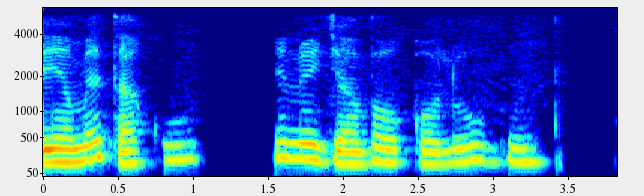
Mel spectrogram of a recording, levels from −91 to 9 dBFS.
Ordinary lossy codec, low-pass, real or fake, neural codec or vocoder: none; 5.4 kHz; real; none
